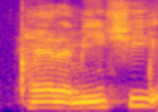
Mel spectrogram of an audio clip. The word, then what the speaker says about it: Hanamichi: then how do you say your last name hanamichi oh so you're Hannah hanamichi yeah well Hannah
